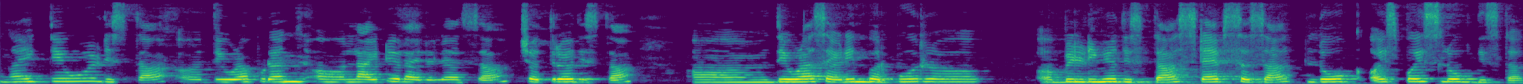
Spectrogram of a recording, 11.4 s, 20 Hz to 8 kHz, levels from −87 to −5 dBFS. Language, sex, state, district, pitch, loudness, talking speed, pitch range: Konkani, female, Goa, North and South Goa, 255 Hz, -16 LUFS, 125 wpm, 235-265 Hz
